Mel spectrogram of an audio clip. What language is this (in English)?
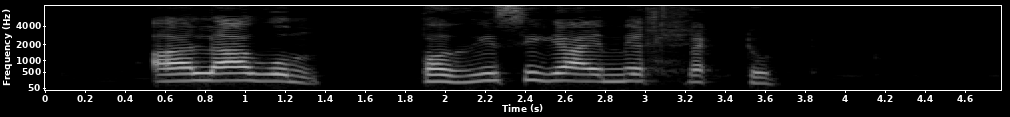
Inupiaq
